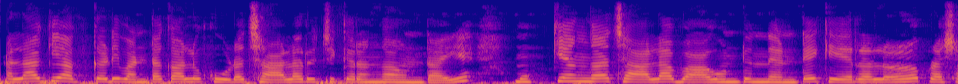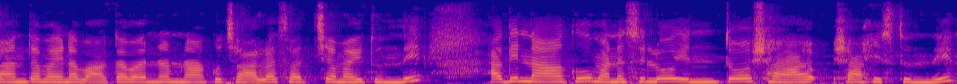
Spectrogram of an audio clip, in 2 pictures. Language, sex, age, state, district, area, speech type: Telugu, female, 18-30, Telangana, Narayanpet, urban, spontaneous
